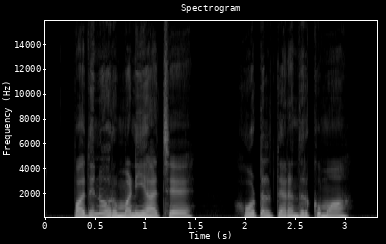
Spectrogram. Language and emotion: Tamil, sad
